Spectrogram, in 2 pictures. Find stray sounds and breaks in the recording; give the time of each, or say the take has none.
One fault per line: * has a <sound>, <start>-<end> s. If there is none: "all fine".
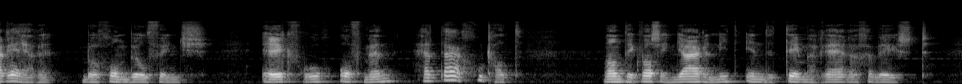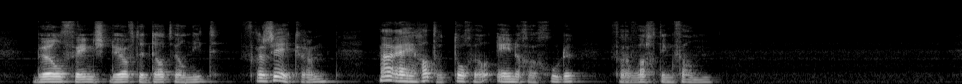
all fine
